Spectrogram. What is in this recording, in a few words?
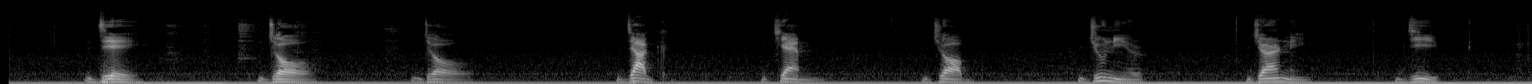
pronunciation with j; nishachor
